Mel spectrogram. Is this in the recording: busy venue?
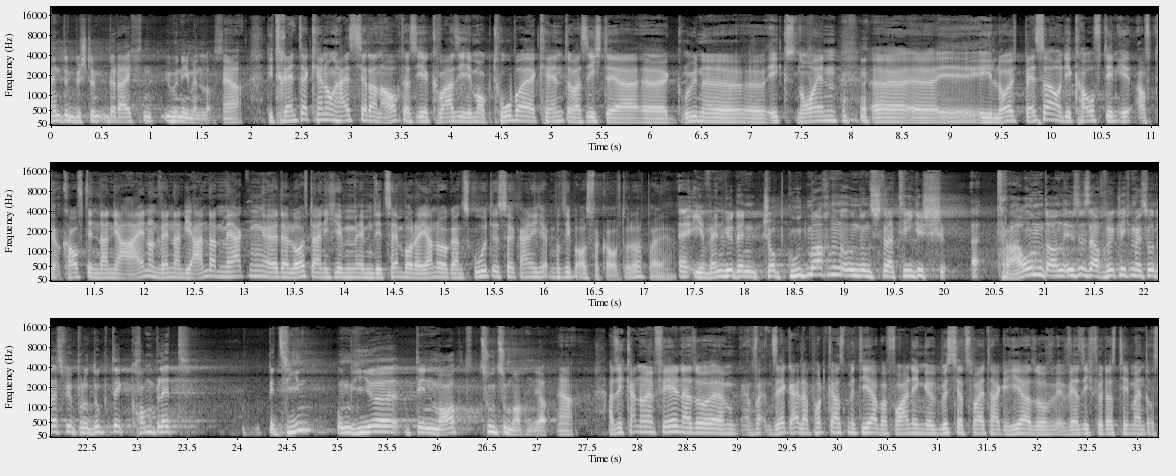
yes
